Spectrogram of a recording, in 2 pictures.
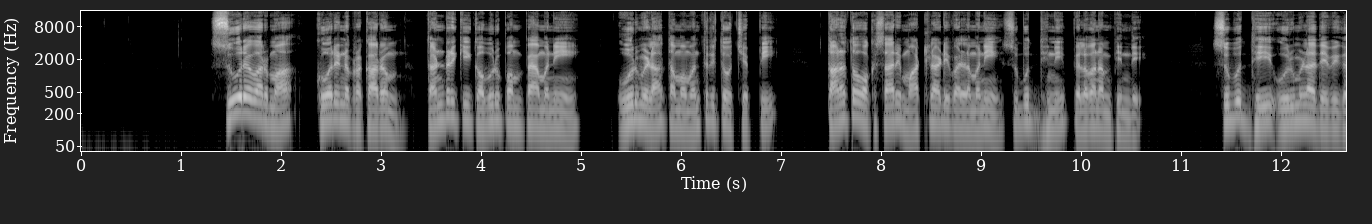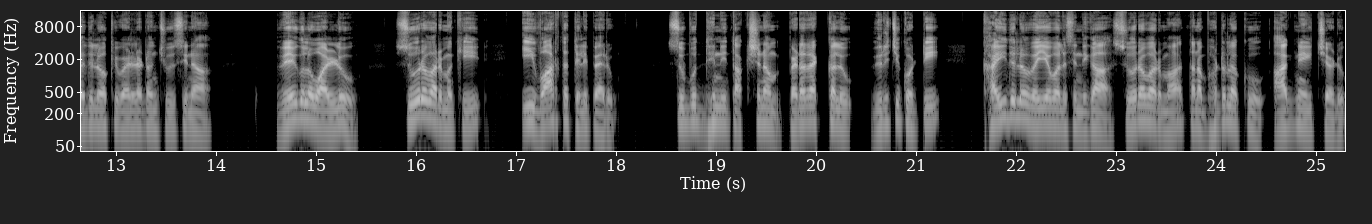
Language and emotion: Telugu, neutral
